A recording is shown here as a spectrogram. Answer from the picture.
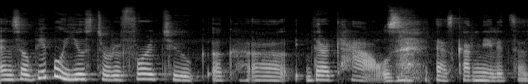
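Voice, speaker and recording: A woman speaks in a medium pitch with a Russian accent. Noticeable background noise runs behind her. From Soviet Union (Russia). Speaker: sewing and vintage fashion creator. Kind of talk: personal storytelling vlog. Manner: hesitant, many fillers.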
